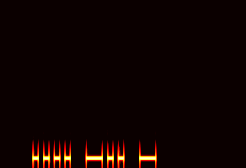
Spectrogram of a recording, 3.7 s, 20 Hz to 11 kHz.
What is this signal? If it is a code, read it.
Morse code, heard as a keyed tone, about 15 wpm, 700 Hz. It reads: HDT
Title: Three Challenging Letter-Number Combinations 15wpm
